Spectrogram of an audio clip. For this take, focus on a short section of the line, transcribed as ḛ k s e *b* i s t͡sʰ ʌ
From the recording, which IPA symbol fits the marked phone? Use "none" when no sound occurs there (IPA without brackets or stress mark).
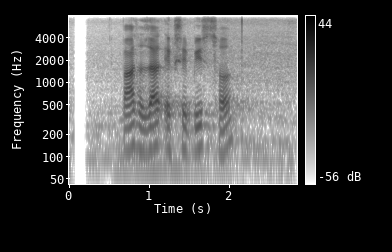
b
